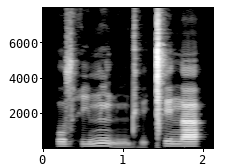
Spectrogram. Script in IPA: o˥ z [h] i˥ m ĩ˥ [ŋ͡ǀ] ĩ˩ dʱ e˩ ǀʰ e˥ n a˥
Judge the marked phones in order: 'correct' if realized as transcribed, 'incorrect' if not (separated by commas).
correct, incorrect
